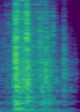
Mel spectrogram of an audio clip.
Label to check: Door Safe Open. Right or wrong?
Right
